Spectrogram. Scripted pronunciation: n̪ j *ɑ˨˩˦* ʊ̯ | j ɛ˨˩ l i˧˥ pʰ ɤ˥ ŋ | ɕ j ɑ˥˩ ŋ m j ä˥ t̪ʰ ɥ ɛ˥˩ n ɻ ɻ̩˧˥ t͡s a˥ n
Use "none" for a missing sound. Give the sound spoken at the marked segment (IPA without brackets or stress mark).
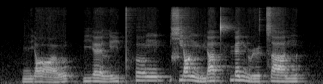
ɑ˨˩˦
